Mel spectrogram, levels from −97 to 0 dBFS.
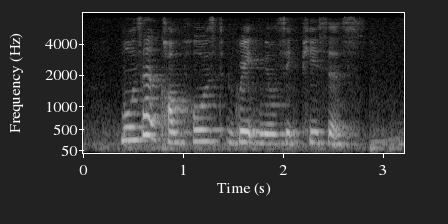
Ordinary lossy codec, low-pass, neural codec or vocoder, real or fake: none; 7.2 kHz; none; real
